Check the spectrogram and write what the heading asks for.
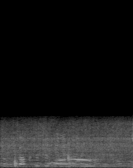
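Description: Meat sizzling in hot frying pans as it is seared, a steady faint hiss, with faint voices in the background.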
